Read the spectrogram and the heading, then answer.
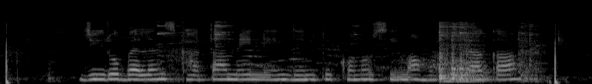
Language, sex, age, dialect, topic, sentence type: Bhojpuri, female, 25-30, Southern / Standard, banking, question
